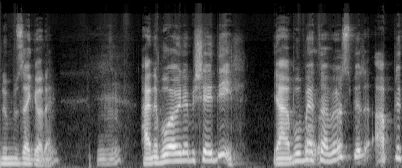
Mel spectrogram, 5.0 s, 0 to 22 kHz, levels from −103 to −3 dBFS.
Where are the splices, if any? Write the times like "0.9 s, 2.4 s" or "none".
3.3 s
